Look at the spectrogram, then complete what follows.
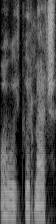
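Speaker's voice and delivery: serious, low, hushed, menacing voice. Mocking how people claim they matched a feeling to you, mock-menacing, serious voice. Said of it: "very menacing and serious voice".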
